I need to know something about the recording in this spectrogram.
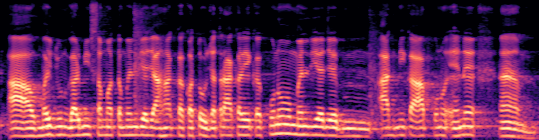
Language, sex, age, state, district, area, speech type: Maithili, male, 45-60, Bihar, Darbhanga, rural, spontaneous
